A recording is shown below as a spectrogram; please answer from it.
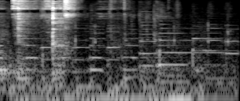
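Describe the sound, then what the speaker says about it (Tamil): Roasted urad dal is tipped from a pan onto a plate, heard as faint metallic clinks and scrapes of utensil and dish, with a soft rattle trailing off, close by and without talk. "உளுந்து வறுபட்ட உடனே நம்ம இதை வந்து தட்டிடலாம்"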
